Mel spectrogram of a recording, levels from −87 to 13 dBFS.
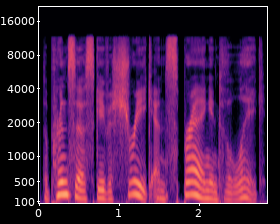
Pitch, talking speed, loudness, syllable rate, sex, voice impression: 180 Hz, 210 wpm, -17 LUFS, 4.4 syllables/s, female, feminine, adult-like, tensed, powerful, clear, slightly raspy, intellectual, calm, slightly friendly, elegant, lively, slightly intense, slightly sharp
